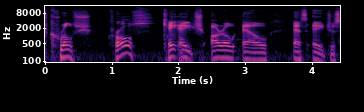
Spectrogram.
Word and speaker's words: Grolsch: How about Grolsch or Krolsch or Grosch, which is pronounced... It's Grolsch. Actually, it's not. That's the mispronunciation. Then what is it? It's Krolsch.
